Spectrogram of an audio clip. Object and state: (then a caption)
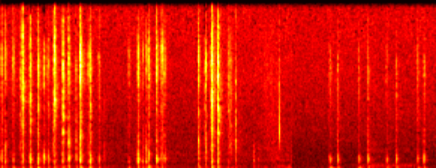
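Plastic laptop keyboard. One hand types with its fingertips on the plastic chiclet keys of a black laptop with a hollow chassis, in slower taps. Each key press is a short, crisp click over a dull, low thud from the body. Bursts of quick taps alternate with brief pauses, and the sound stays dry with almost no ring.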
